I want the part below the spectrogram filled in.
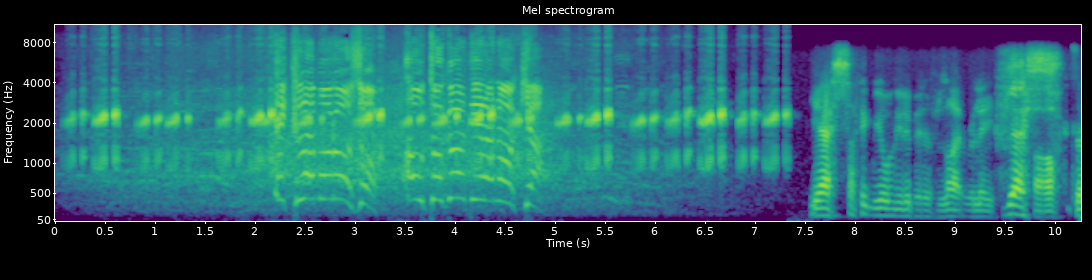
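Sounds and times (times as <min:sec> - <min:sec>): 
frog croaking in short nasal pulses: 0:00.0 - 0:02.2, 0:05.0 - 0:07.4
laughter: 0:00.0 - 0:06.5
speech: 0:02.4 - 0:05.0, 0:07.6 - 0:10.2.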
